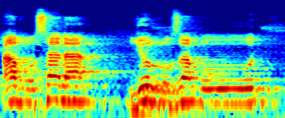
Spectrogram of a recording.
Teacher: را کو موٹا کرنے کا دوسرا قاعدہ، را ساکن ہو ما قبل زبر یا پیش ہو تو تب بھی را کو موٹا کر کے پڑھیں گے، جیسے ارسل یرزقون۔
